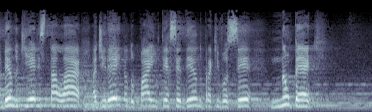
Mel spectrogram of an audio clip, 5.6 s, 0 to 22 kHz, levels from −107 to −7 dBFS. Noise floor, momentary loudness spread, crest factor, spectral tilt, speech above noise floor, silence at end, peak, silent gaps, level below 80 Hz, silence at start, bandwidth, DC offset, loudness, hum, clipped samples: -44 dBFS; 12 LU; 16 dB; -4 dB/octave; 21 dB; 0 s; -8 dBFS; none; -68 dBFS; 0 s; 13.5 kHz; under 0.1%; -24 LUFS; none; under 0.1%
